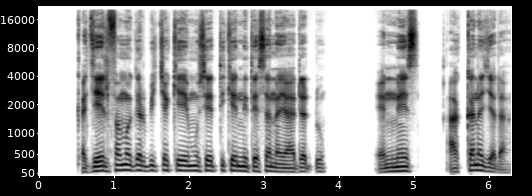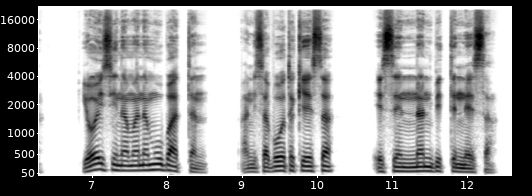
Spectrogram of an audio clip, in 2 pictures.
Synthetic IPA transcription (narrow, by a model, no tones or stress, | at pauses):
kʼɐd͡ʒe̞ːlfɐmɐɡɐɾbɪt͡ʃːɐkeːmʊseːt̪ːɪkɛnːɪt̪ɛsɐnɐjaːd̪ɐᶑʊ | ʔɪnːɪs | ʔɐ̰kːɐnɐd͡ʒɛᶑɐ̰ | jo̞ːɪsɪnɐmɐnɐmuːbaːt̪ːɐn | ɐ̰nɪsɐbo̞ːt̪ɐke̞ːsːɐ | ɪsɪnːɐnbɪt̪ːɪnːe̞ːsːɐ̰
